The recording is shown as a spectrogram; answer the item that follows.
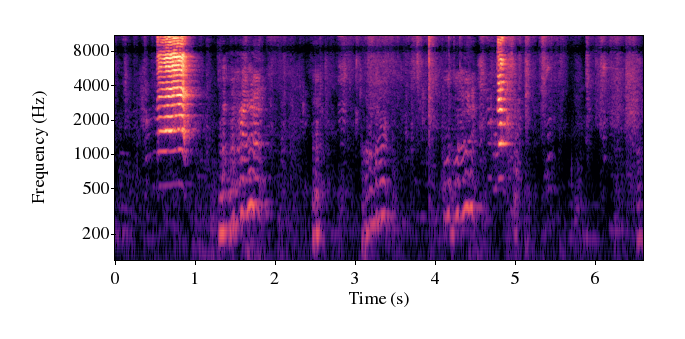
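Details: On 3 May 2023 at Yoshigake Farm, as the goat Okayu gives birth to two kids before volunteers, a loud quavering bleat opens the recording. Soft voices follow, then a second short, sharp bleat.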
